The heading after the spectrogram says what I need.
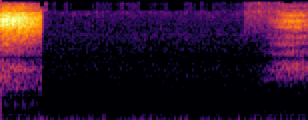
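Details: Acted snoring in a scene from a Bangla-dubbed Turkish TV drama: snoring.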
